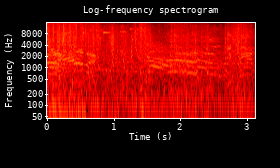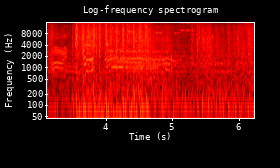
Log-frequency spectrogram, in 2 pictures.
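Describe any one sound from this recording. Police sirens wail nearby.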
